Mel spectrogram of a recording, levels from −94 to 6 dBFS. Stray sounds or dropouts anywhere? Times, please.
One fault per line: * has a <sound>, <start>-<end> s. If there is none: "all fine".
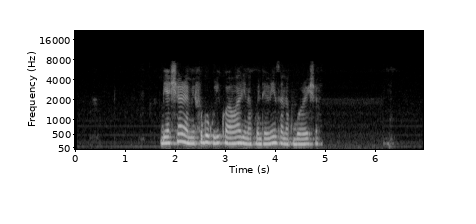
all fine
